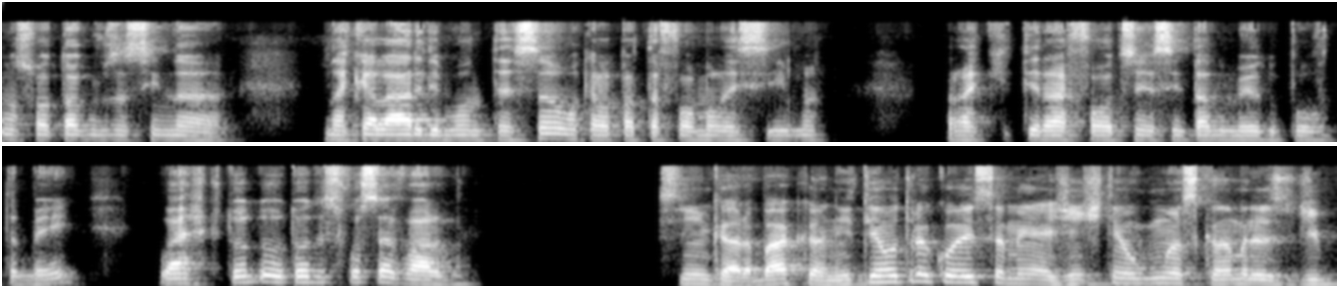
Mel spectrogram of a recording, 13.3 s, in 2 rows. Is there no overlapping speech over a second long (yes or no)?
yes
